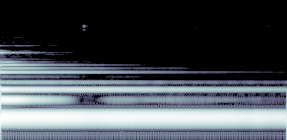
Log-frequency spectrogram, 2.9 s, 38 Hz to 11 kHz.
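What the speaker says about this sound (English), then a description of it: "place it on the 3rd fret of the 6th string, E. It should sound like this" A single low G note on a guitar's sixth string, fretted at the third fret, rings out already sounding and fades slowly, steady and sustained with no other sound.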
